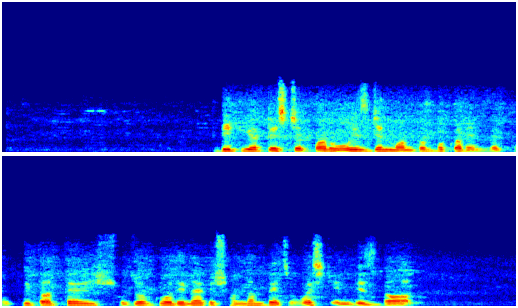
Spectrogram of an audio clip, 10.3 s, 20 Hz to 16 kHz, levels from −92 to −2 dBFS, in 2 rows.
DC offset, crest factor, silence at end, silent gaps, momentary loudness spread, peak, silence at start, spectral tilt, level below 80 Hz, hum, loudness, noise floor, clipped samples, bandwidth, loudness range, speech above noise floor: under 0.1%; 18 dB; 1.05 s; none; 11 LU; -2 dBFS; 2.2 s; -7 dB/octave; -62 dBFS; none; -19 LUFS; -71 dBFS; under 0.1%; 7.4 kHz; 3 LU; 53 dB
